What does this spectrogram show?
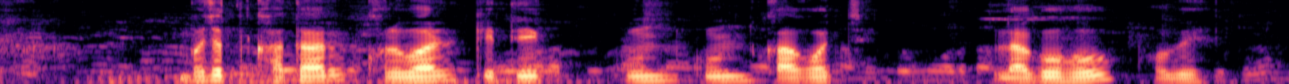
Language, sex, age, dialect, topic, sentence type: Magahi, male, 18-24, Northeastern/Surjapuri, banking, question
